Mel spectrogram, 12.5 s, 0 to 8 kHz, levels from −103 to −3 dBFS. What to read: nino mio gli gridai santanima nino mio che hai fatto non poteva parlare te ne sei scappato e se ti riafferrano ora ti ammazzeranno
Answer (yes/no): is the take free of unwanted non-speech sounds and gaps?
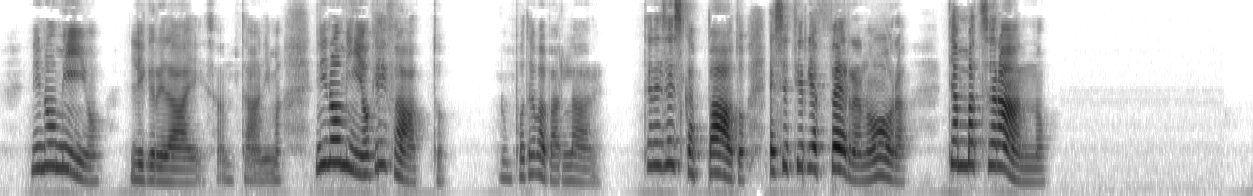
yes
